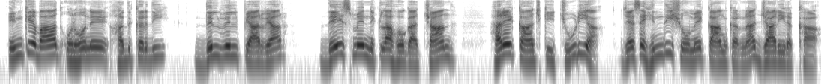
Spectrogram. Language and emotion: Hindi, neutral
